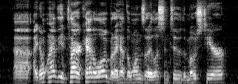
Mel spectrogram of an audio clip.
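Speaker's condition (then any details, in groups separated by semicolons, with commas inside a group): No condition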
